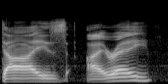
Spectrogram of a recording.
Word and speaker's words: Dies Irae: So it's literally spelled D I E S space I R A E. So it's like Dies Irae, but it's German, so I assume it's like Dies or something.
